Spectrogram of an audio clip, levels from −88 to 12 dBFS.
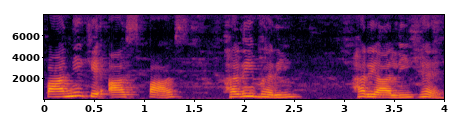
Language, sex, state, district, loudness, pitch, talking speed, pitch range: Hindi, female, Madhya Pradesh, Dhar, -15 LUFS, 235 Hz, 120 wpm, 220-255 Hz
